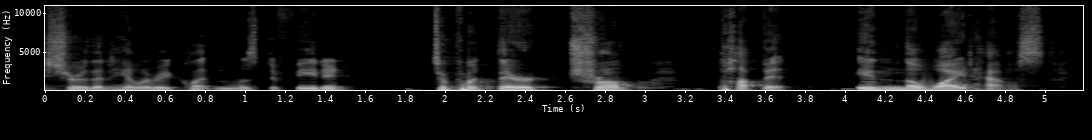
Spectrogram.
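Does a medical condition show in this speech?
No.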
